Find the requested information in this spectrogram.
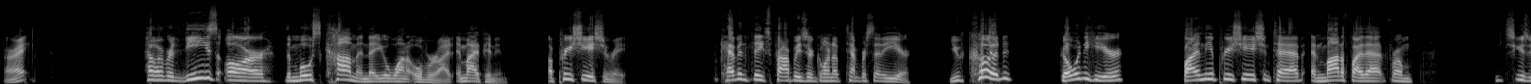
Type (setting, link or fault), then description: setting, live audience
